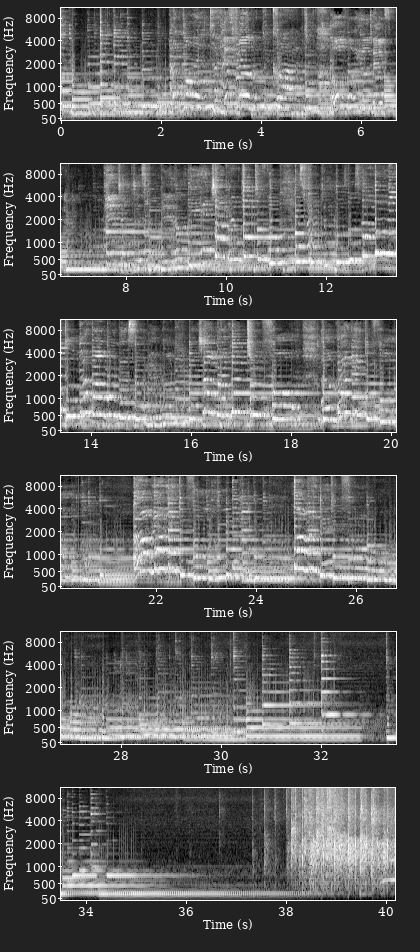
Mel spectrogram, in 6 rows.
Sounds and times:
Bass guitar: 0.0 - 38.8
Bowed string instrument: 0.0 - 40.1.

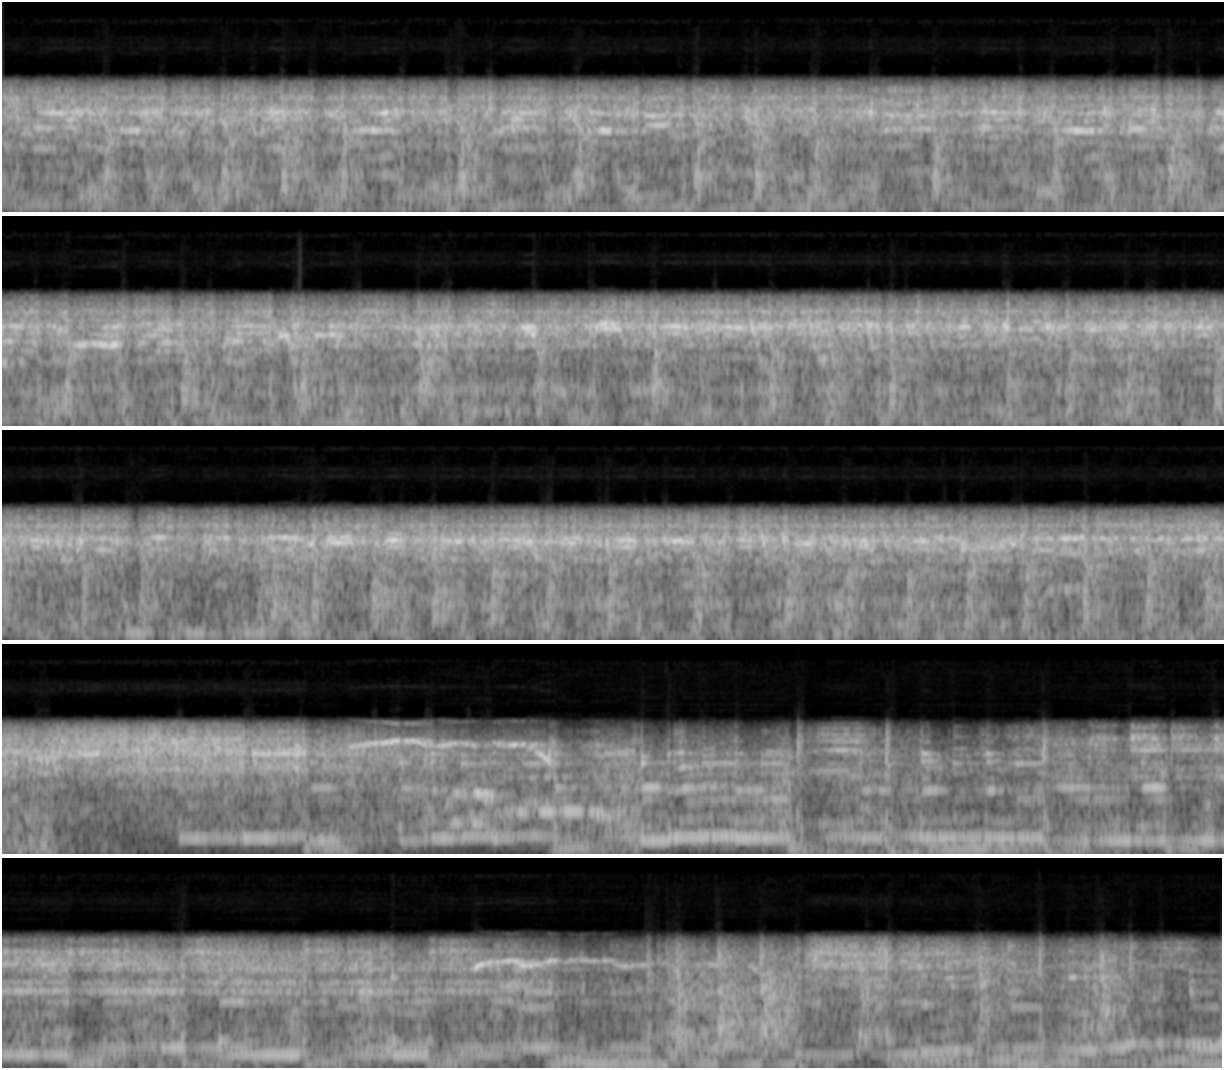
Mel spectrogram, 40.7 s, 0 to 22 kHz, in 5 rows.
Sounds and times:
Drum kit: 0.0 - 40.7
Guitar: 0.0 - 40.7.

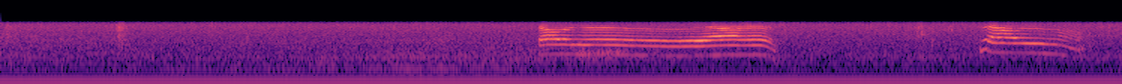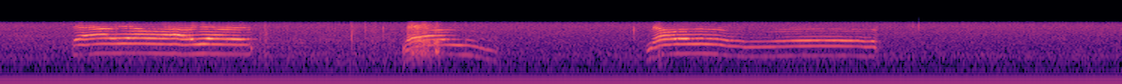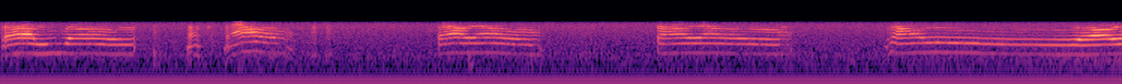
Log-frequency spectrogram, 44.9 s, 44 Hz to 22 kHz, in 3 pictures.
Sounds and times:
Cat: 7.2 - 10.4, 13.0 - 14.5, 15.9 - 18.4, 20.3 - 21.7, 23.6 - 26.8, 29.9 - 31.8, 32.4 - 34.2, 35.8 - 37.2, 38.7 - 40.6, 41.7 - 44.8.

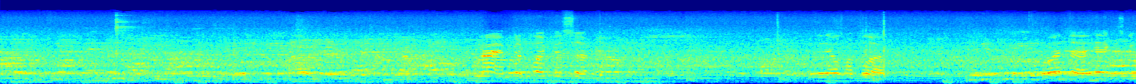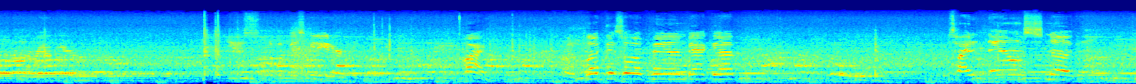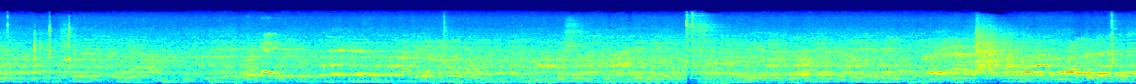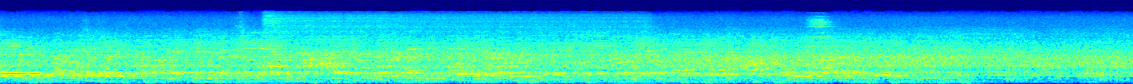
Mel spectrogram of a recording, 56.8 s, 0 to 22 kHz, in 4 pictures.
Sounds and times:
Music: 0.0 - 56.7.

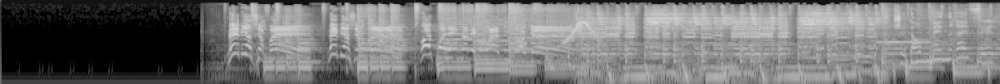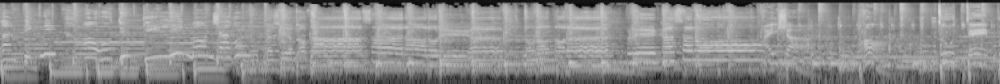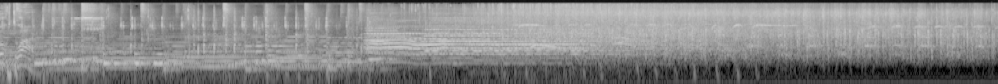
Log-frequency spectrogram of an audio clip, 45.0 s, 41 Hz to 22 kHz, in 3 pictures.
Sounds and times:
Music: 3.1 - 42.2
Male singing: 16.8 - 27.3, 29.0 - 30.5.

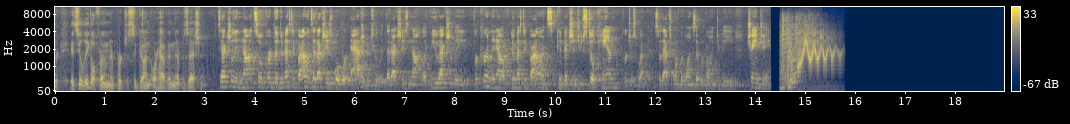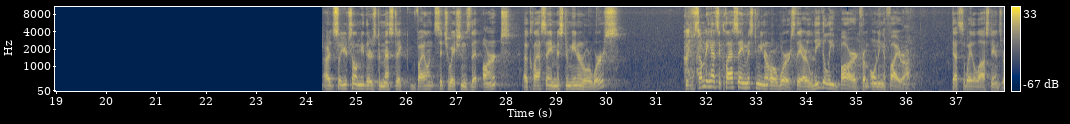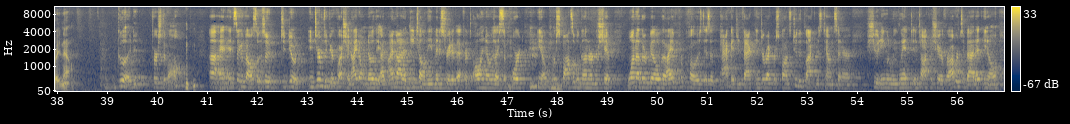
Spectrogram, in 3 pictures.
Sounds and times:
Speech: 0.0 - 14.3, 24.3 - 30.4, 31.6 - 36.3, 36.9 - 38.5, 39.1 - 56.9.

